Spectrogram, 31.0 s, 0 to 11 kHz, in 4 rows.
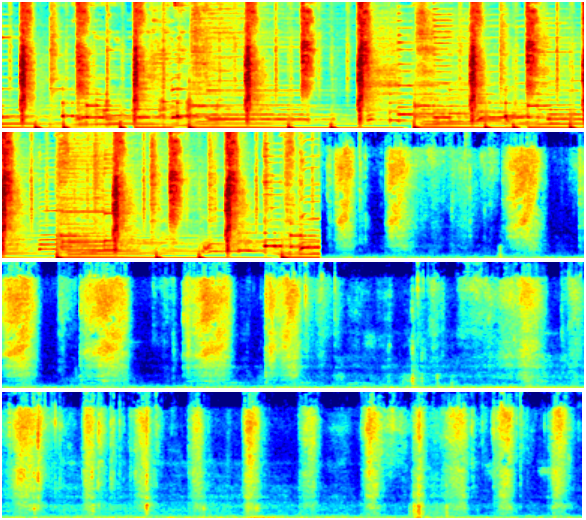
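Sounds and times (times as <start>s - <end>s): scratching strokes on a surface: 12.0s - 20.2s, 21.2s - 31.0s.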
